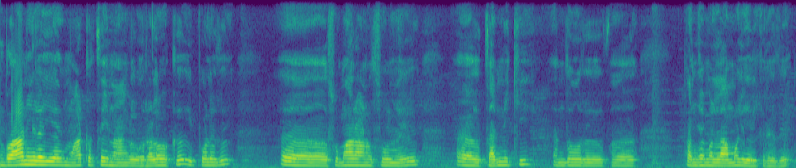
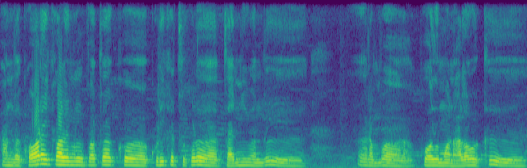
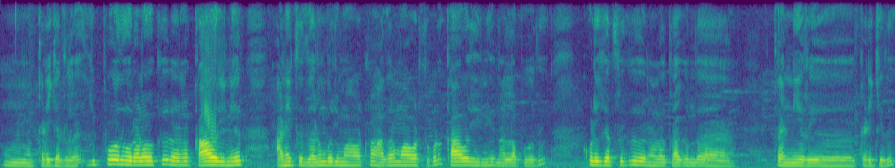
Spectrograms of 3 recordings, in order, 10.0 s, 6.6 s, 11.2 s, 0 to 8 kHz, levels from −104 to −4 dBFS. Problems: none marked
